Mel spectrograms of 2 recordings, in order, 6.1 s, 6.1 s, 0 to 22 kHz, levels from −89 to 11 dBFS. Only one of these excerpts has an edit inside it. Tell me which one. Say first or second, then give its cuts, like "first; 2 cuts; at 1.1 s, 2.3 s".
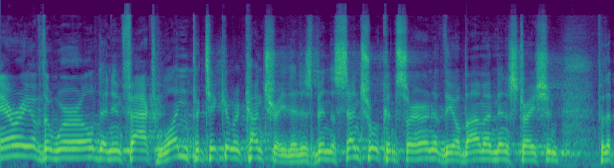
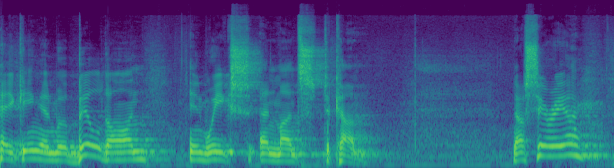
second; 1 cut; at 2.6 s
